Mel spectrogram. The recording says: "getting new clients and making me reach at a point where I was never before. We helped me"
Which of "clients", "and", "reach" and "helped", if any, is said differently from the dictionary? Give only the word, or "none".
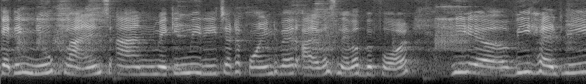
helped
